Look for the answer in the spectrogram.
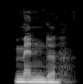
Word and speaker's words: Mende: Mende.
